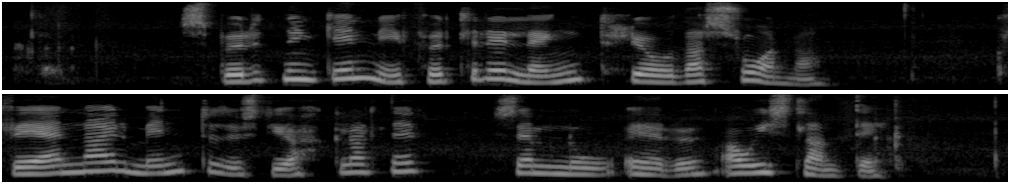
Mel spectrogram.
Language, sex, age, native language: Icelandic, female, 60-69, Icelandic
